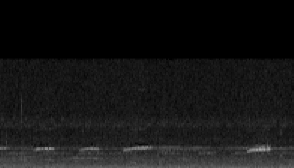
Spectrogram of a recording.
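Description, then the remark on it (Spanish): Birds that have returned to nest chirping in a park empty of people: thin, high whistled chirps repeat every second or so over a soft outdoor hiss, fairly faint, with the clearest call near the end. “Y ahora que los parques no tienen gente y que se escuchan los grillos y que las aves han vuelto a poner aquí sus nidos,”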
